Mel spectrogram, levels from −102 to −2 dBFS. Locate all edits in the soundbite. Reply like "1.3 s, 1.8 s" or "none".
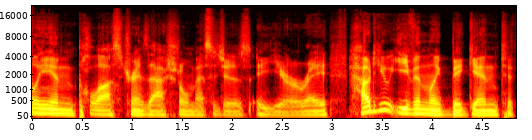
3.1 s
